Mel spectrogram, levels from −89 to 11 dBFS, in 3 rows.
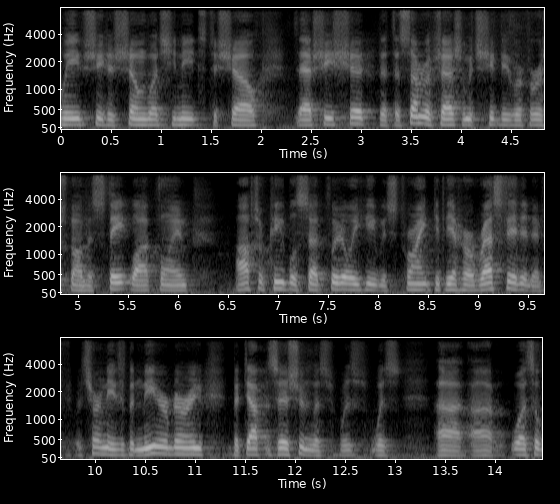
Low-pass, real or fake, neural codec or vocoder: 7.2 kHz; fake; codec, 16 kHz, 0.5 kbps, FunCodec, trained on Chinese and English, 25 frames a second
